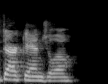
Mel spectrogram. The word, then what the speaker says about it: D'Arcangelo: It's just D'Arcangelo.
